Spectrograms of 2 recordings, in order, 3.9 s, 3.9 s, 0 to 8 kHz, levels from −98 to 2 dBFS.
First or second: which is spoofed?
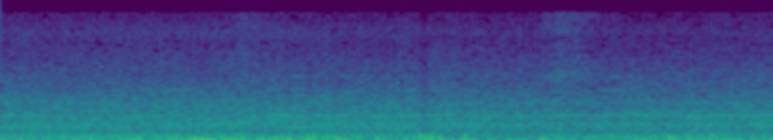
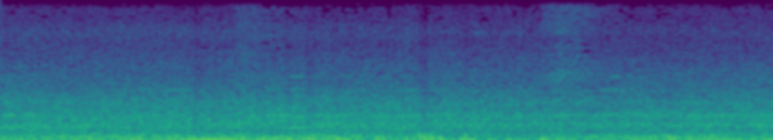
first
